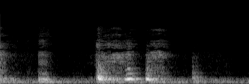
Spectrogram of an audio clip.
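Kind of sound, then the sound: human body sound, audience member coughing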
